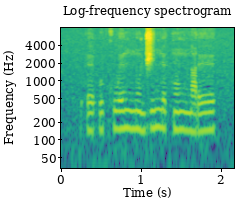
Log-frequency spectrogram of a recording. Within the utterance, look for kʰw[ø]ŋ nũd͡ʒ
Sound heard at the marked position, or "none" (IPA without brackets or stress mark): ø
